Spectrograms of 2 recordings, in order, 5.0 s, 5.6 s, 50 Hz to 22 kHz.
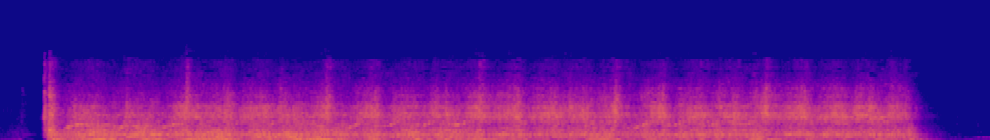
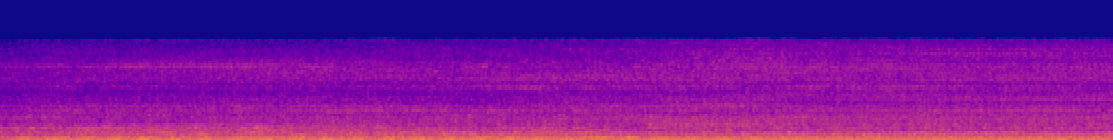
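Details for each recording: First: Boat with a 454 big block, fuel several years old, about 2 oz of fuel poured down the carburetor. A heavy, laboured cranking for about four seconds that never catches; batteries read 12.4 volts and spin slow: slow cranking, no start. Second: MerCruiser 7.4 L 454 big-block Chevy V8 marine engine running on gas at least two years old; deep, even rumble with no knocks, misses or heavy smoke.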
